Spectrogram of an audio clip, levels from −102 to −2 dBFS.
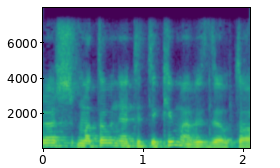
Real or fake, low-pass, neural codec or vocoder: real; 7.2 kHz; none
